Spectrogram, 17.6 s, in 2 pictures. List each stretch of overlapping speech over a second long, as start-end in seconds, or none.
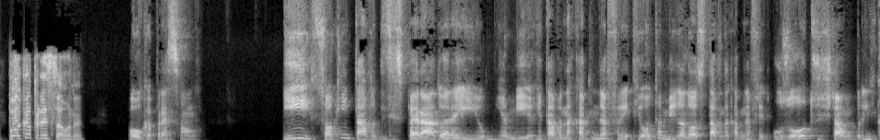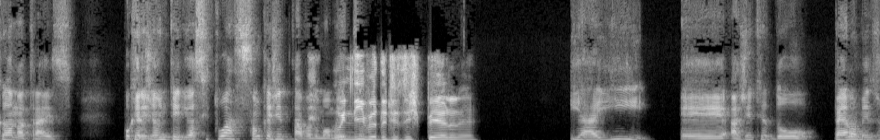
none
